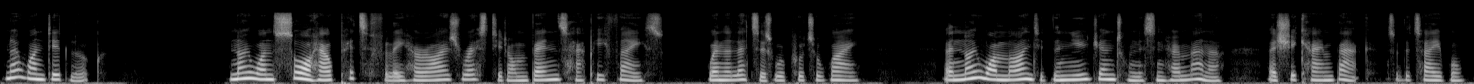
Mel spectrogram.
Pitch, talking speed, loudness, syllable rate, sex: 210 Hz, 160 wpm, -18 LUFS, 4.7 syllables/s, female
